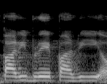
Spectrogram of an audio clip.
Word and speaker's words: Paris-Brest-Paris: So the, even the breast is not pronounced fully. It's Paris-Bray-Paris or just PBP is fine.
